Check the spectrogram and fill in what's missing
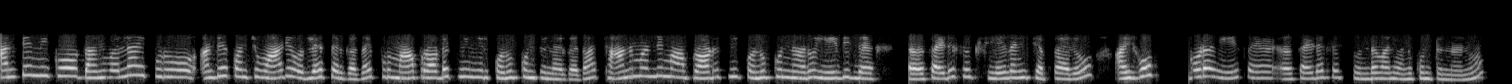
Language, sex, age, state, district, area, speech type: Telugu, female, 18-30, Telangana, Mancherial, rural, conversation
